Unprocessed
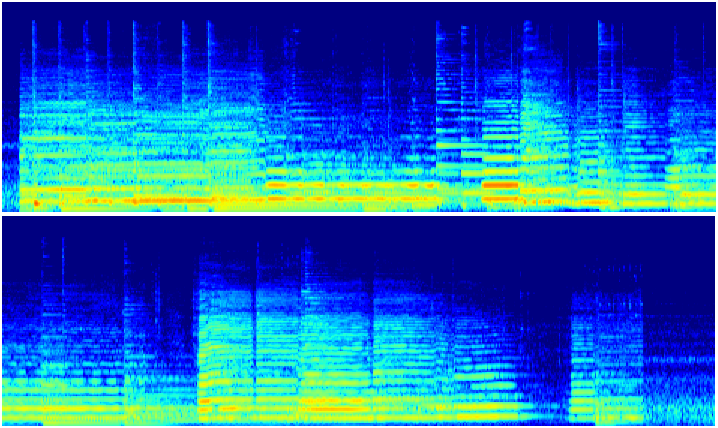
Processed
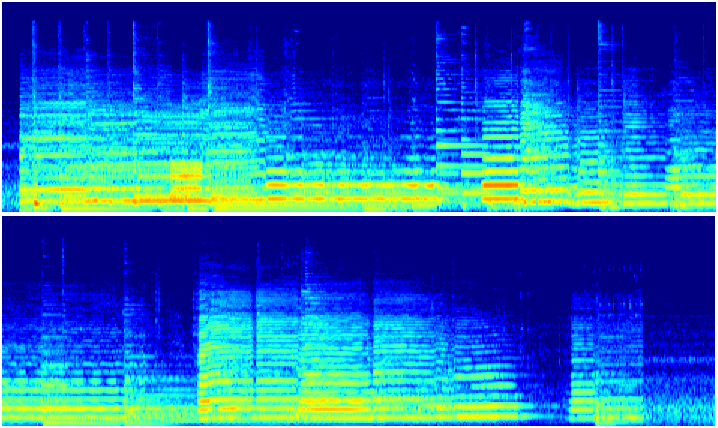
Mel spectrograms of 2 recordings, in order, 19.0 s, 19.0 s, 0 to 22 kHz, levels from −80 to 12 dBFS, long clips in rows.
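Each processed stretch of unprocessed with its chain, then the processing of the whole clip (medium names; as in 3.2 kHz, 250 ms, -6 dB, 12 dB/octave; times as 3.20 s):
2.25–2.66 s: low-pass 3.9 kHz + high-order bell 540 Hz +12 dB
whole clip: none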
